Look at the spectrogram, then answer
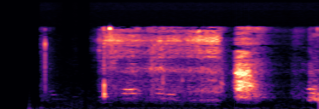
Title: Snoring pitbull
